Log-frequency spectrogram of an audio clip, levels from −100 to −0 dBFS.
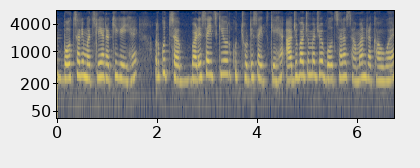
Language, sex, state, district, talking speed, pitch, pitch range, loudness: Hindi, female, Maharashtra, Pune, 240 wpm, 275 Hz, 260-300 Hz, -21 LUFS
